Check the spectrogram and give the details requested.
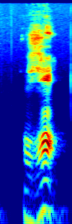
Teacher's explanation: غین کی آواز غ ایک موٹی آواز ہے اور یہ ادا ہوتی ہے گلے کے اوپر کے حصے سے، وہ حصہ جو چہرے کے ساتھ، فیس کے ساتھ جڑ رہا ہے نا۔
